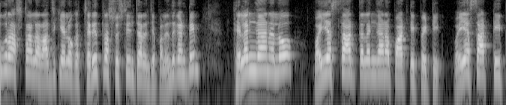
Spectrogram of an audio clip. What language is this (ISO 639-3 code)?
tel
